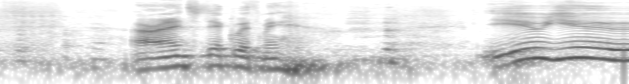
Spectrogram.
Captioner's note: audience laughing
